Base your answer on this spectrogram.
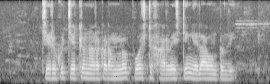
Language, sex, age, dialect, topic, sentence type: Telugu, male, 18-24, Telangana, agriculture, question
